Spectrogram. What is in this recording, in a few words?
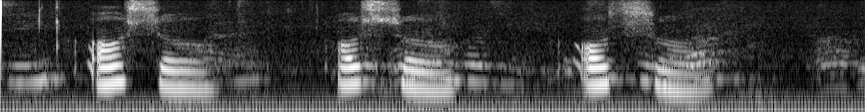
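"also", spoken word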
